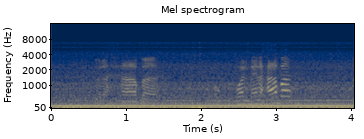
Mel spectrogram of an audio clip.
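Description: Steady low drone of a car's engine and tyres heard from inside the cabin while driving at road speed.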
